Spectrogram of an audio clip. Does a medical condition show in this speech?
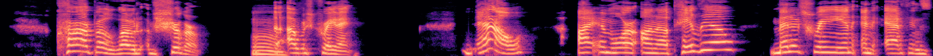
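Yes: Down syndrome; developmental disability.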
